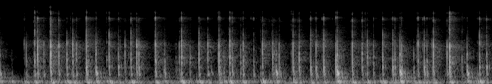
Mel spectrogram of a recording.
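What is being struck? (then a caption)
Mechanical keyboard with PBT plastic keycaps. Fingertips type steadily on a white Keydous NJ80 mechanical keyboard with PBT plastic keycaps, producing a rapid stream of short, crisp taps and clacks that stop almost instantly. A steady low hum sits underneath the bright key strikes throughout.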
